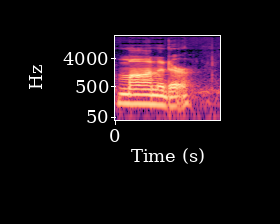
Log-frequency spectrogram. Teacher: the word has first syllable stress. So my mon syllable is long and my iter syllables are going to be short and reduced. The mon letter O says vowel ah.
